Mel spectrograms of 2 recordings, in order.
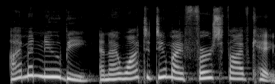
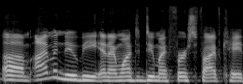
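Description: First: It is read in a put-on character voice. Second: It is read in a natural speaking voice. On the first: "Can I read it in a voice, a different voice?" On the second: "I can't do it. I can't sustain it"

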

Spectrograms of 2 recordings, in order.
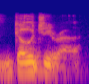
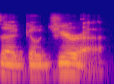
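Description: First: The stress is on the first part, go. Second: The stress is on the last part, jira. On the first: The speaker calls it right. "with the accent on the go rather than the Jira" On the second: The speaker calls it wrong. "everybody always says Gojira, but that's not correct"

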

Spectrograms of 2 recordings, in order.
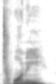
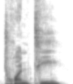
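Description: First: The second T sound is dropped. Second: The second T sound is clearly pronounced. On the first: "It drops that second T sound" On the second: "You ever talk to someone at the cash register and hear them use the word 20?"

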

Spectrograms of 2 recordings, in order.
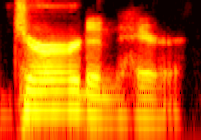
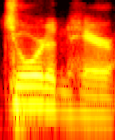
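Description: First: Jordan is pronounced in a Southern way. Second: Jordan is pronounced in a standard, non-Southern way. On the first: The speaker calls it right. "It's a very southern way of pronouncing Jordan" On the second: The speaker calls it wrong. "You said Jordan-Hare"

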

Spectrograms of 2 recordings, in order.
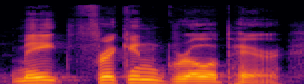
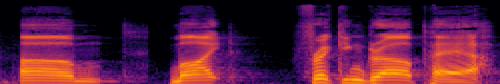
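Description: First: It is read in the speaker's usual accent. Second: It is read in an Australian accent. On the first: The speaker calls it wrong. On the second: The speaker calls it right.

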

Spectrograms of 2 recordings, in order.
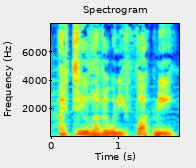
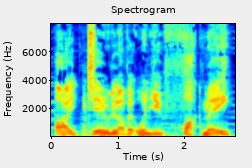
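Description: First: It is said in the reader's ordinary voice. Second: It is said in a snooty British accent.

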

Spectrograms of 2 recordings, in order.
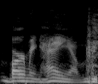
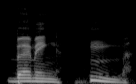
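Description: First: The last syllable is a full 'ham' sound. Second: The last syllable is a reduced 'um' sound. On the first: This is the name of the city in Alabama. "Not Birmingham" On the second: This is the name of the town in the UK. "there is a Birmingham in the UK, but that's Birmingham"

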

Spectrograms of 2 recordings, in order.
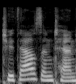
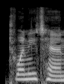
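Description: First: The year is said in four syllables. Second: The year is said in three syllables. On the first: "whereas 2010 has 4" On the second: "2010 has 3 syllables"

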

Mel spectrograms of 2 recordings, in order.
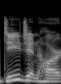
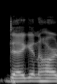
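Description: First: The name is said with an altered pronunciation. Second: The name is said with its usual pronunciation. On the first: The speaker calls it wrong. "I like to pronounce this guy's name wrong on purpose" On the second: The speaker calls it right. "I know it's Degenhart"

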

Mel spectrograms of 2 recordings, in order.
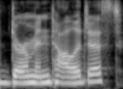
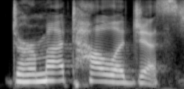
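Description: First: An extra n sound comes before the middle syllable. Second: The middle is a plain a sound, no n. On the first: The speaker calls it wrong. "I thought it was dermatologist because that's how everyone says it" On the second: The speaker calls it right. "make sure you do it with an A"

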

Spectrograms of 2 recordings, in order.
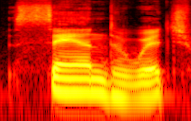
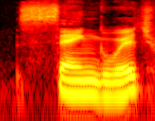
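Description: First: It is said the standard way, ending in witch. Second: It is said with a g sound after the n. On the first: "which is standard" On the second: "which you point out"

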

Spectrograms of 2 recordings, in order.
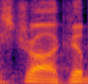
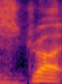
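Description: First: The name ends with an extra vowel syllable. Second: The name is one syllable with no final vowel. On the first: The speaker calls it wrong. "Everybody's going to say Straka" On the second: The speaker calls it right. "but it is Strock"

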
